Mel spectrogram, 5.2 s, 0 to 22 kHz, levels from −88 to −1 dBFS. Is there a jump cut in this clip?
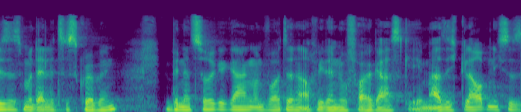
no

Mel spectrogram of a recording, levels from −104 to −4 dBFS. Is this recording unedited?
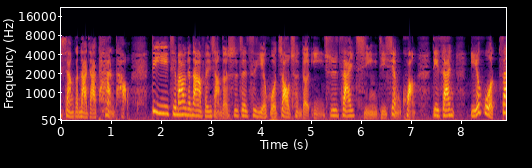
no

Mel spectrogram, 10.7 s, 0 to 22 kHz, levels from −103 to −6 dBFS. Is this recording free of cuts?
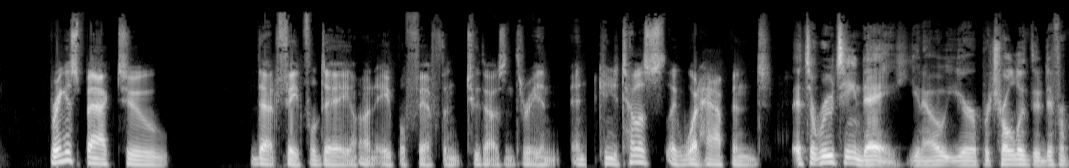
no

